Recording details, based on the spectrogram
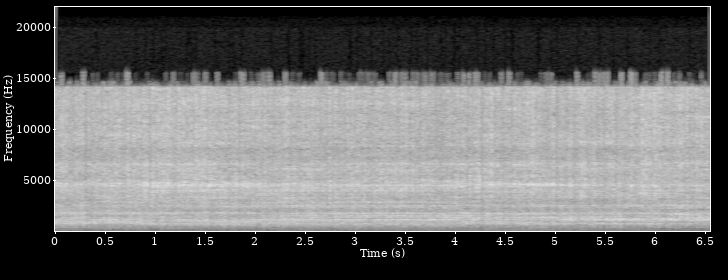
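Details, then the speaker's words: Toyota Echo engine idling after an intake replacement, with the radiator removed and no coolant: a dry metallic rattle rides over the steady idle, constant at fixed revs; worn water pump bearing, the water pump is finished. "Well, that's nasty. Okay, sounds good. Buddy, water pumps had it."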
